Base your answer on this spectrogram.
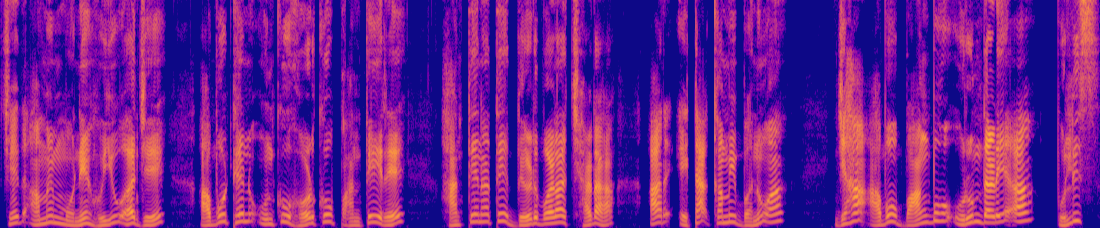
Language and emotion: Santali, disgusted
